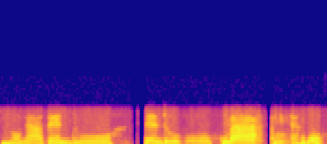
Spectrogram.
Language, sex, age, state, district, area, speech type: Assamese, female, 30-45, Assam, Sivasagar, rural, conversation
